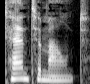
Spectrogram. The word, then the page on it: tantamount: American English; ɾ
